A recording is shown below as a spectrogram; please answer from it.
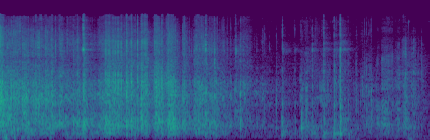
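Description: Inflated latex twisting balloons rubbing and creaking against each other and against hands, a run of small crackles and squeaks that fades toward the end.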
